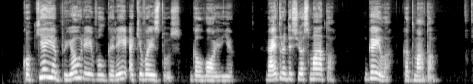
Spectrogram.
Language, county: Lithuanian, Vilnius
